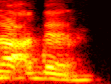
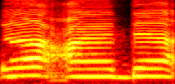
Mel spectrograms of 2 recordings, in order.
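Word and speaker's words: بَعْدَ: Ba'da juga tawalut. Nggak boleh ba'ada. Ada kayak A-nya. Nggak boleh. Ba'da.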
